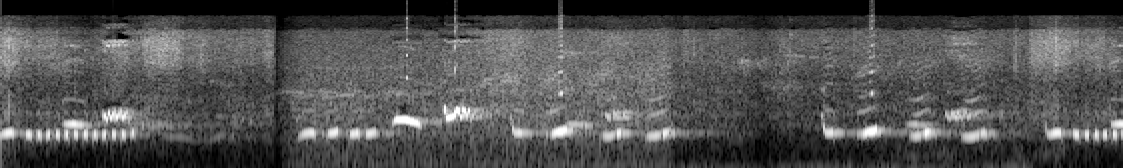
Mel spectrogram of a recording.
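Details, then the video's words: Indian scimitar babbler calling in repeated phrases, each a rapid stuttering series of mellow low notes followed by clear upslurred whistles, with a brief quiet gap midway through. "Indian Scimitar Babbler Call"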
